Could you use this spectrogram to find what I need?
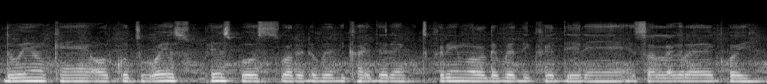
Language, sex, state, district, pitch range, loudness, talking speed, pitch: Hindi, male, Rajasthan, Bikaner, 145-150 Hz, -15 LUFS, 205 wpm, 150 Hz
